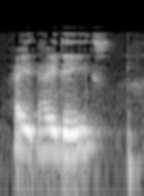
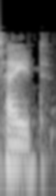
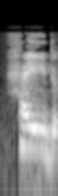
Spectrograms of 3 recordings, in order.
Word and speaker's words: Heide: No, I think it is Heide. I'm sure I remember somebody on Twitter once complaining that it was being mispronounced. I think Heide or Hyde are both acceptable.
